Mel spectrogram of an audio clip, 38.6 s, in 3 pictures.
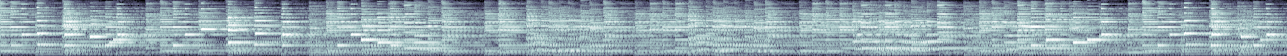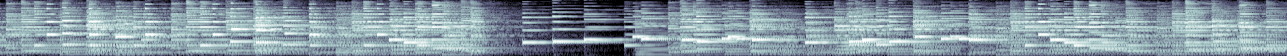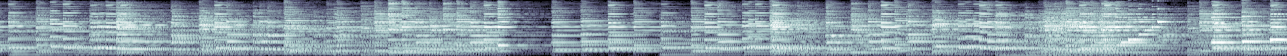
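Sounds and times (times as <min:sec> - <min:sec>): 
piano: 0:00.0 - 0:38.6.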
